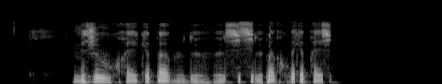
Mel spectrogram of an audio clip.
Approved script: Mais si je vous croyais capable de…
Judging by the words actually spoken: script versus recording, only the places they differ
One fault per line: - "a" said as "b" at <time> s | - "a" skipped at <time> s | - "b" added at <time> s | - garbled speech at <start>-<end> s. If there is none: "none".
- "si" skipped at 0.9 s
- garbled speech at 2.1-3.3 s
